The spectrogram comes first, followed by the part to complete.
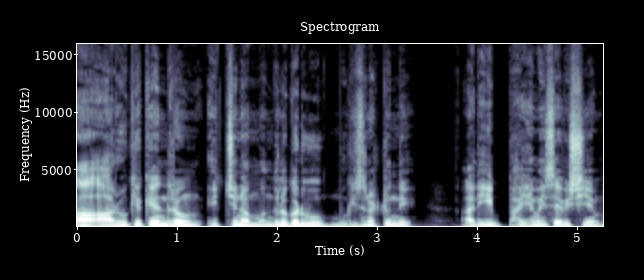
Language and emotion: Telugu, fearful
